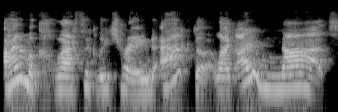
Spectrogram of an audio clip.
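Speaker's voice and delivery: indignant refusal. Retold or imitated. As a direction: spit out stand-up filth like it's beneath you. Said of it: "I was like".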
